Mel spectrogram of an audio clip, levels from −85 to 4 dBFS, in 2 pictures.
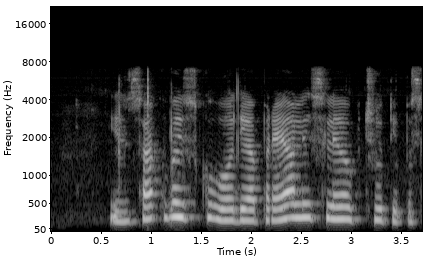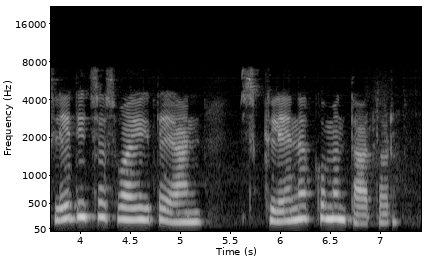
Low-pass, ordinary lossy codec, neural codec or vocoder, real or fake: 7.2 kHz; none; none; real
